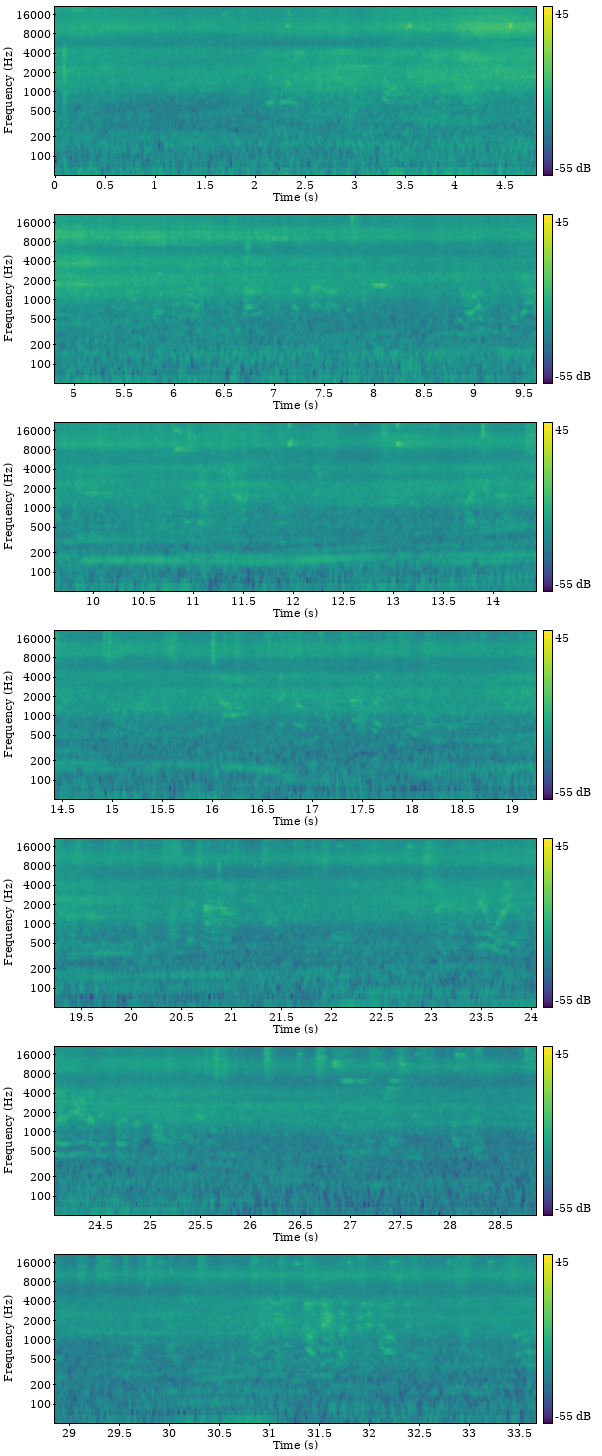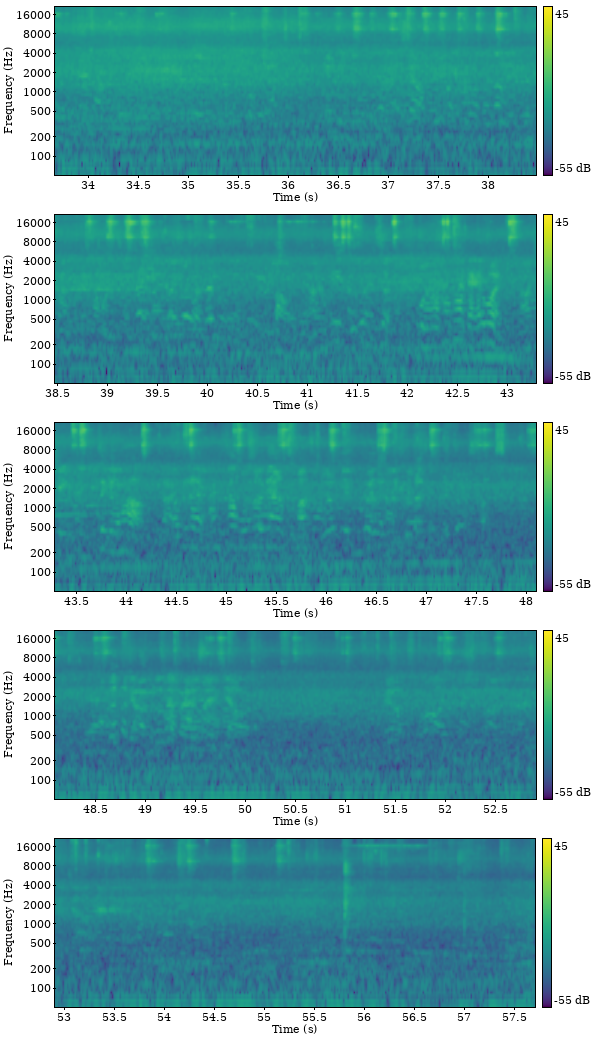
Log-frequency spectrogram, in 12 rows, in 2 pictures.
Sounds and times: Tourists 0.0 - 57.7
Various shops voices 0.0 - 57.7

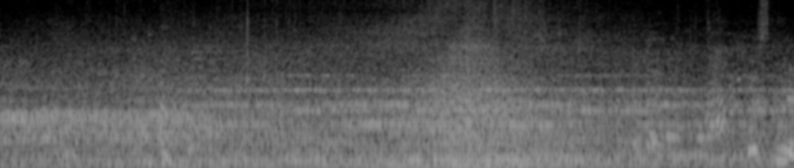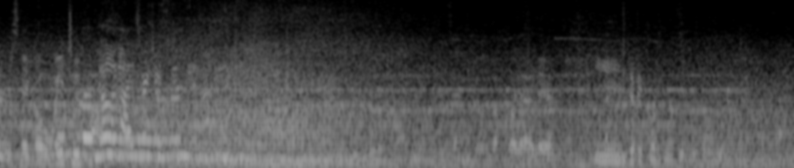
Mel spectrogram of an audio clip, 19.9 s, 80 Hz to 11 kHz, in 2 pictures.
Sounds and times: trams 0.0 - 4.4
people passing by 0.0 - 19.8
police siren 0.0 - 19.8

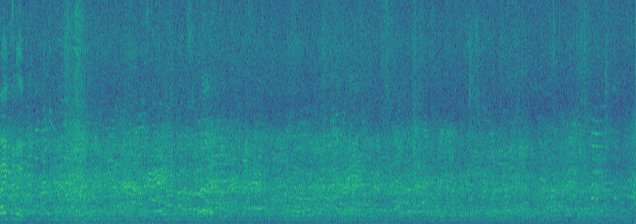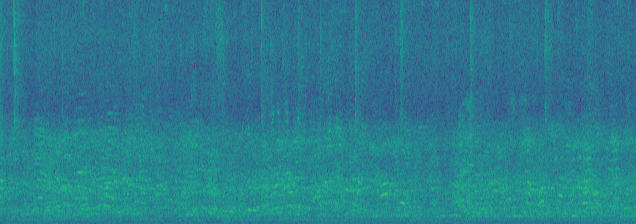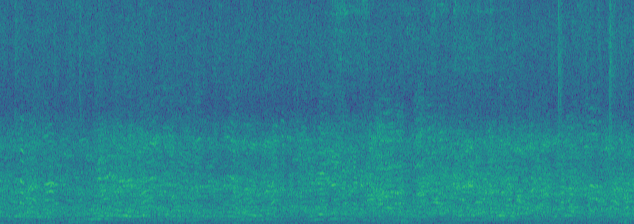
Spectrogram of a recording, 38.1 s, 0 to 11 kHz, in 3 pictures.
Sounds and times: Queue in the hall 0.0 - 38.1
crowd 0.0 - 38.1

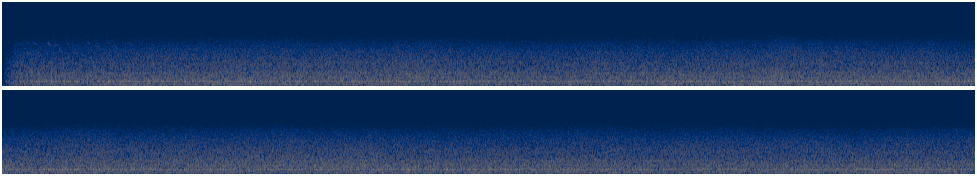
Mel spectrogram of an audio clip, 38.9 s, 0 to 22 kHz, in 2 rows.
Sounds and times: LARGE OCEAN SHORE FAR 0.0 - 38.9

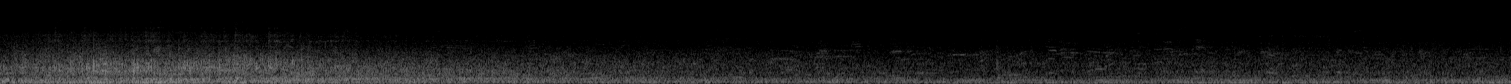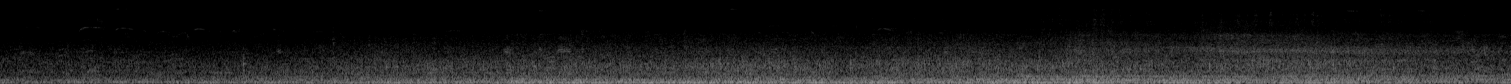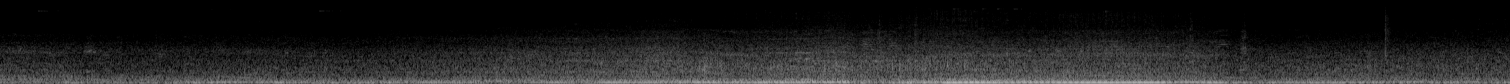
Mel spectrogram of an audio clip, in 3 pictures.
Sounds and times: Mild traffic 0.0 - 45.3
people passing by, talking 0.0 - 45.3

